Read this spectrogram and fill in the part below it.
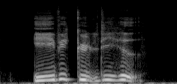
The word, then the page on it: eviggyldighed: ˈeːviˌgylˀdiˌheðˀ; -ˌgyldi-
